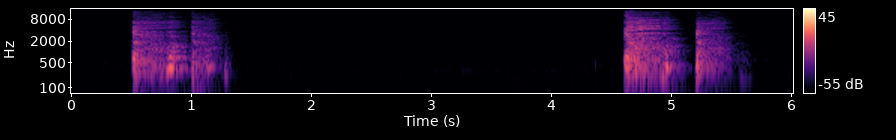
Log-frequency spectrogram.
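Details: Two pairs of harsh, loose-sounding coughs about four seconds apart, four in all; a productive morning cough that lasts about 45 minutes.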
